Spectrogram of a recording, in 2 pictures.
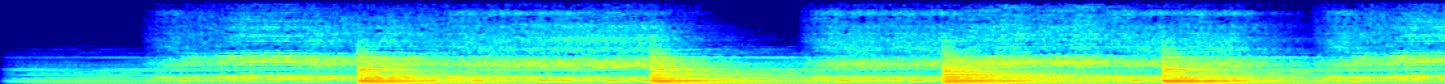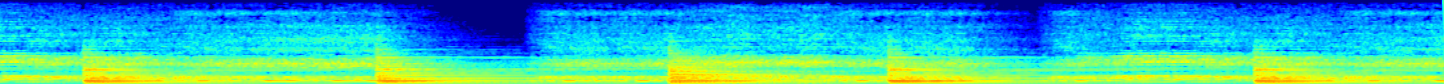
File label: MIDI SATB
